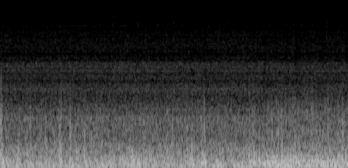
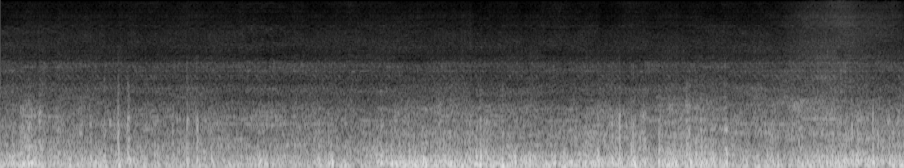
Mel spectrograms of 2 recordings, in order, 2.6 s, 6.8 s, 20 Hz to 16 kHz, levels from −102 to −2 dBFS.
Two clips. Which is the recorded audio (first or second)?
first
